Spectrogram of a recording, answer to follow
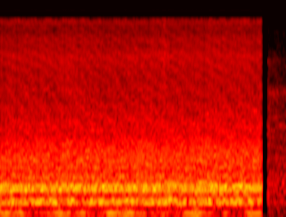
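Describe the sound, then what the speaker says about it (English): Stingless bees fly through a deep forest, their buzzing forming a steady, close, continuous drone that cuts off abruptly near the end. "Every bee, no matter how tiny, carries an important task and never ceases its efforts, tirelessly flying through the deep forest"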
